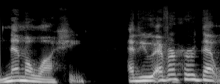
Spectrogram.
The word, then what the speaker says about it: Nemawashi: And the CFO at the time, he said that, well, we practice a Japanese term called namawashi. Did I say it right? I did. Nemawashi.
